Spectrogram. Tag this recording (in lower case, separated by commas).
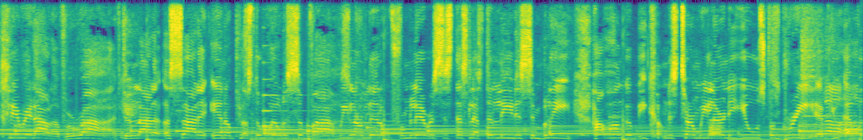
music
